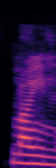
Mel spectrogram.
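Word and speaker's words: neun: sat sudah benar eh sedikit kesalahan pengucapan pada angka 2 dan 9 untuk angka duai untuk angka 9 Noin Ya silakan nomor selanjutnya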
